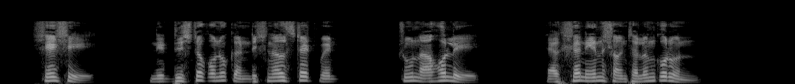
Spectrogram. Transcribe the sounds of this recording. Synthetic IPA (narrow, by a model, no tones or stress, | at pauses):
ʃeʃe | niɾd̪iʃʈokonokəɳɖiʃonalsʈeʈmeɳʈ | ʈɾunaɦole | ɛkʃənenʃɔnt͡ɕalonkoɾun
